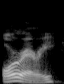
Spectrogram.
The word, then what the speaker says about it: horary: And there's also a form of astrology called horary, which is spelled with an H, Horary.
